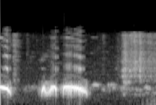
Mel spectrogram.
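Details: Caged Malaysian zebra dove in top form sings a short falling coo, then a rolling phrase and a long sustained note, ending with a burst of broadband rustling noise.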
